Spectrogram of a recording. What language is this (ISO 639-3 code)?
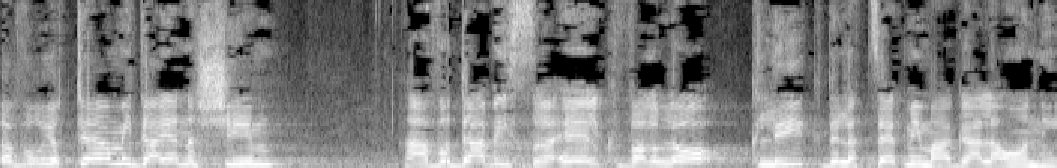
heb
